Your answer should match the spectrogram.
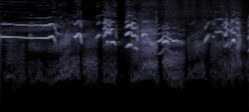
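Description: Dogs fighting, opening with a high drawn-out whine and then breaking into many harsh snarls, growls and sharp yelps in uneven bursts, loud and with no voices.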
